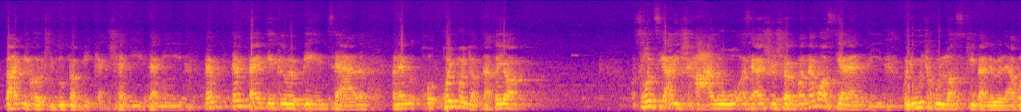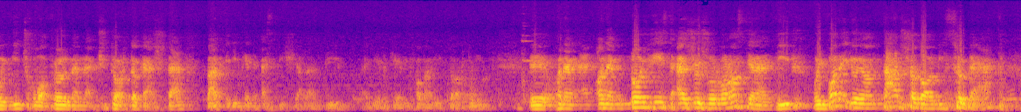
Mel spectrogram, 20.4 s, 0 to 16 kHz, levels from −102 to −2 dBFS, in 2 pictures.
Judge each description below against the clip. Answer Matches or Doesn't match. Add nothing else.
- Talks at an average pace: Doesn't match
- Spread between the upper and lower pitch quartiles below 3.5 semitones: Doesn't match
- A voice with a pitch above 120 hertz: Matches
